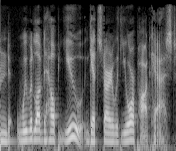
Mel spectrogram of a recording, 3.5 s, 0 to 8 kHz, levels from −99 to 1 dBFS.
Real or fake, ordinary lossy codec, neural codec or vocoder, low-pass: real; MP3, 48 kbps; none; 7.2 kHz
